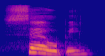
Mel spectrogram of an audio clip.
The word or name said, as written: sewbil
